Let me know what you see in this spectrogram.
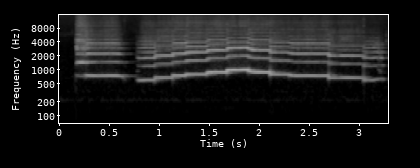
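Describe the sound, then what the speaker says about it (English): A tin whistle in D plays a sustained F sharp in two clear, bright held notes, the first brief and the second long with a slight rise in pitch, close and alone. "This is the bloody tin whistles in D major."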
